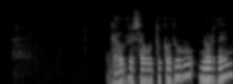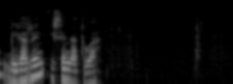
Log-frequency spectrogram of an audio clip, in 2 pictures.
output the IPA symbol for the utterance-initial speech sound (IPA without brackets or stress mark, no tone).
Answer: ɡ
